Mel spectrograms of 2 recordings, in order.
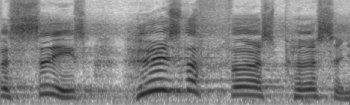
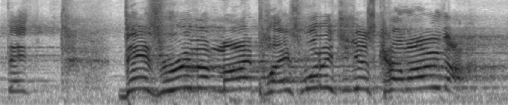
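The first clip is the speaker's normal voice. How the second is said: high, rushed, stumbling offer; panicked; 14 semitones higher, 5 dB louder than usual. Retold or imitated. Boy panicking on stage, high and blurting. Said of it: "he panics even more".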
